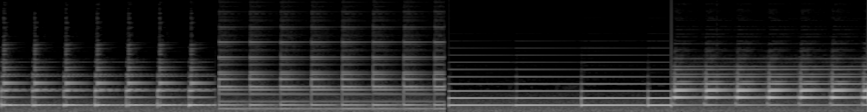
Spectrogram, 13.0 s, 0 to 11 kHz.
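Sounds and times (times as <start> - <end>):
level crossing warning bell: 0.0 - 6.7, 9.7 - 13.0.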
